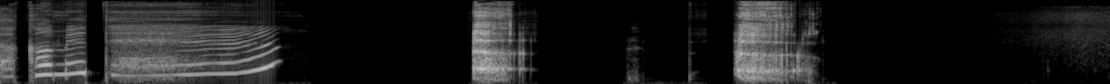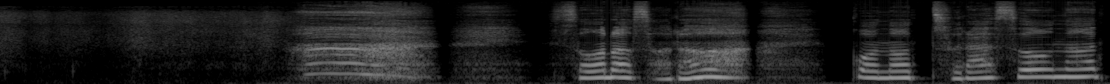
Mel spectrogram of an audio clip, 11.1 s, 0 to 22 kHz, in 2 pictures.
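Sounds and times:
speech: 0:00.1 - 0:01.0, 0:08.6 - 0:11.0
girl burping into the listener's ear: 0:02.4 - 0:02.6, 0:03.7 - 0:04.1.

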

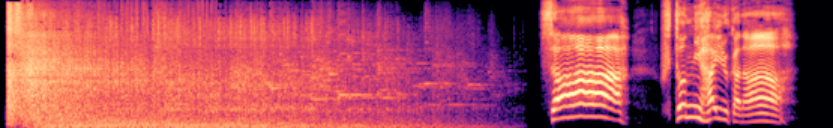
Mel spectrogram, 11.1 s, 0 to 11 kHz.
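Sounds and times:
grenade explosion: 0:00.0 - 0:07.0
crackling rumbling roar of grenade explosion: 0:00.1 - 0:07.0
speech: 0:07.3 - 0:10.6.

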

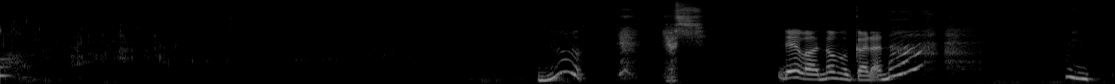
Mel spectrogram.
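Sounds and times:
water poured into a vessel at home: 0:00.0 - 0:04.4
speech: 0:05.4 - 0:05.9, 0:07.9 - 0:09.2, 0:10.7 - 0:11.0.

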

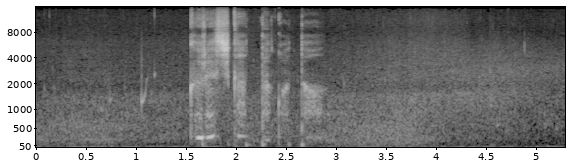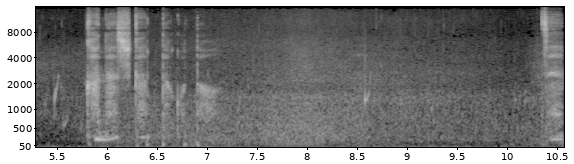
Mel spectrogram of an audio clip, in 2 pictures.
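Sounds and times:
ocean waves washing as a broad hiss of surf: 0:00.0 - 0:10.5
speech: 0:01.6 - 0:03.0, 0:05.9 - 0:06.8.

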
